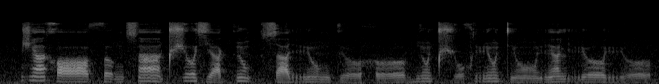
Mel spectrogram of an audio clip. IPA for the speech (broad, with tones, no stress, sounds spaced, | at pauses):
ʒ ã˦ x ɒː˨ θ ɤ˨ ŋ s ãː˦˨ tʲ ʒ ɤ˦ sʲ a˨ kʲ õ˦˨ k s a˨ rʲ õ˦˨ ŋ kʲ ɤː˨ h ɤː˨˦ ɡʲ õ˦ tʲ ʒ o˨ x rʲ õ˦ tʲ õː˨ rʲ ã˦ lʲ rʲ ɤː˧ rʲ ɤ˧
